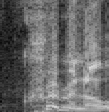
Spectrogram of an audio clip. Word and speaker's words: criminal: Remember, the I is pronounced as an E, so we have cri rather than cri. Cri, mi rather than mi. Cri, mi, and nal rather than no. Criminal.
